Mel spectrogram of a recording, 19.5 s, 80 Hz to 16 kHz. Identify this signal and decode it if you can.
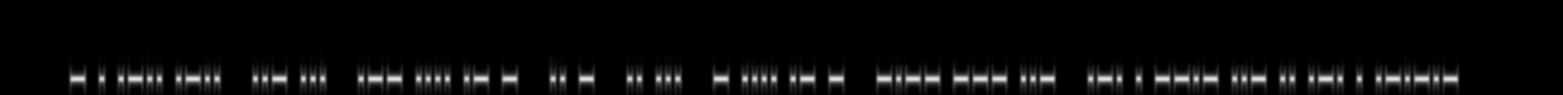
Morse code, heard as a keyed tone, about 20 wpm, 700 Hz. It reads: TELL US WHAT IT IS THAT YOU REQUIRE.
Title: Sentences from Top 1000 Words - Review Part 6 - 20wpm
